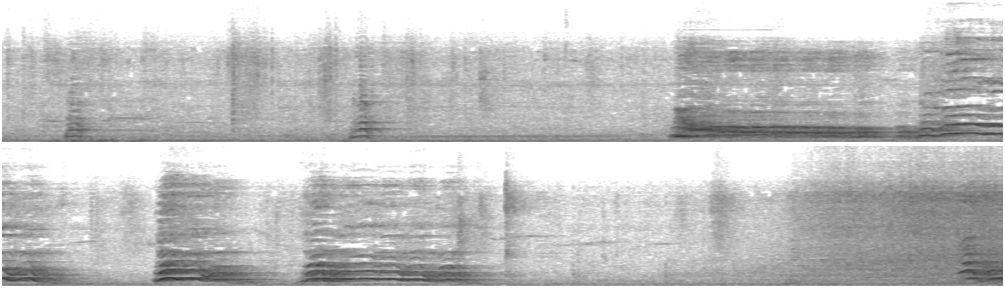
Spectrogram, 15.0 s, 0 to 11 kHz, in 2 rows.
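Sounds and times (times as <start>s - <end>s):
dog howling and whining: 5.0s - 11.3s, 14.7s - 15.0s.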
